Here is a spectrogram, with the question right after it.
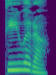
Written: ತೀವ್ರ

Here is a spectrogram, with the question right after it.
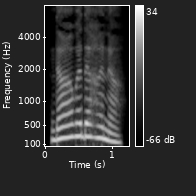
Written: ದಾವದಹನ

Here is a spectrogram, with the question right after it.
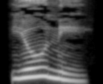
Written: ಯಾನ

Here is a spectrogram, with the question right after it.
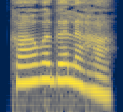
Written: ಕಾವಗಲಹ

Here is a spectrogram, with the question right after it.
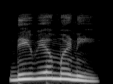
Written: ದಿವ್ಯಮಣಿ

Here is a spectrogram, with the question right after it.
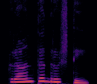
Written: ಕ್ರಾಂತದೃಷ್ಟಿ

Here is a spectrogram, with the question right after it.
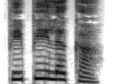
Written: ಪಿಪೀಲಕ

